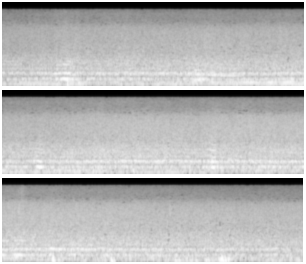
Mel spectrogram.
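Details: Many honey bees at a top-bar hive, as its bottom board is being closed, make a continuous, even, low droning hum thickened by a hiss of wingbeats, with a faint tonal drone and only small swells in loudness.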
